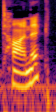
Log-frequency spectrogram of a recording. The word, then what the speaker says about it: Tonik: And the bar was going to be named Tonic, T-O-N-I-K, accent on the I.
